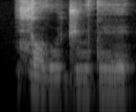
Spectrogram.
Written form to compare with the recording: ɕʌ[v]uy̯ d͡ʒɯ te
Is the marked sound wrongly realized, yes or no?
yes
